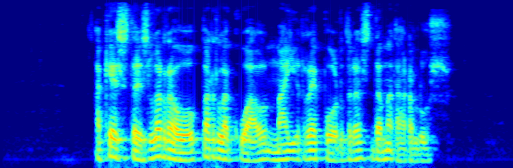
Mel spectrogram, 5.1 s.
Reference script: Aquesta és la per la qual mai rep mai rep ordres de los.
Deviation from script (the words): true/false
true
